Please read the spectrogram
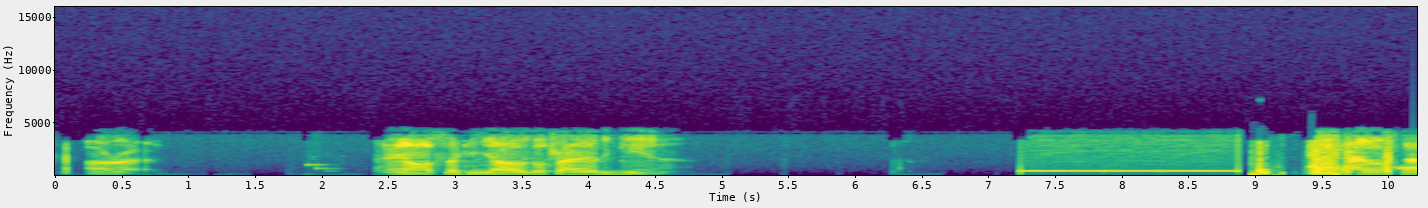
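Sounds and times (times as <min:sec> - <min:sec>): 
speech: 0:00.3 - 0:00.8, 0:02.5 - 0:04.7, 0:09.8 - 0:10.2
telephone dial tone while placing a call: 0:07.3 - 0:09.0.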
